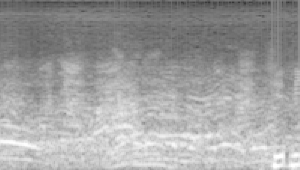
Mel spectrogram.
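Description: Speech: a man's voice over crowd chatter in the arena.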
